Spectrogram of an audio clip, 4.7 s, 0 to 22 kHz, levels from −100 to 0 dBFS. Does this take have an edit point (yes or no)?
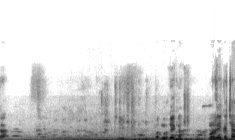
no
